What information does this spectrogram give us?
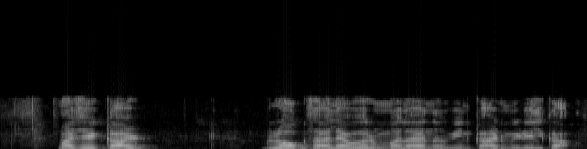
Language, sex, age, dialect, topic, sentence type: Marathi, male, 25-30, Standard Marathi, banking, statement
